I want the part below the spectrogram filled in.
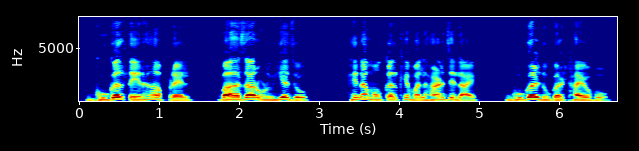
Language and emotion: Sindhi, neutral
